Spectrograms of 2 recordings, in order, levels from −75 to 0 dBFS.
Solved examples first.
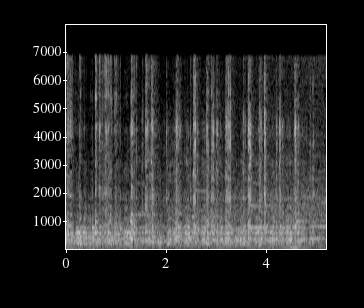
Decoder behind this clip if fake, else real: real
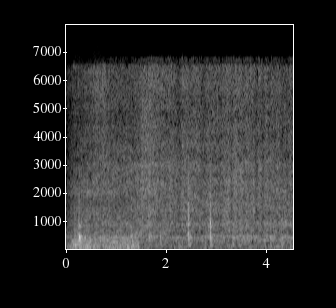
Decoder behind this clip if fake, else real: fake, vocoder, Vocos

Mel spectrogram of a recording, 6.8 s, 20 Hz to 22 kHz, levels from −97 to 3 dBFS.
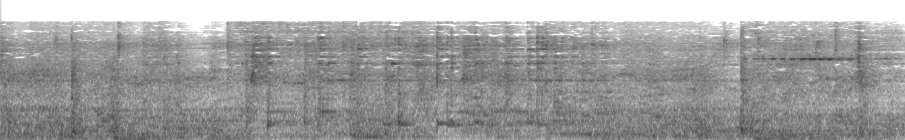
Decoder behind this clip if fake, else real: real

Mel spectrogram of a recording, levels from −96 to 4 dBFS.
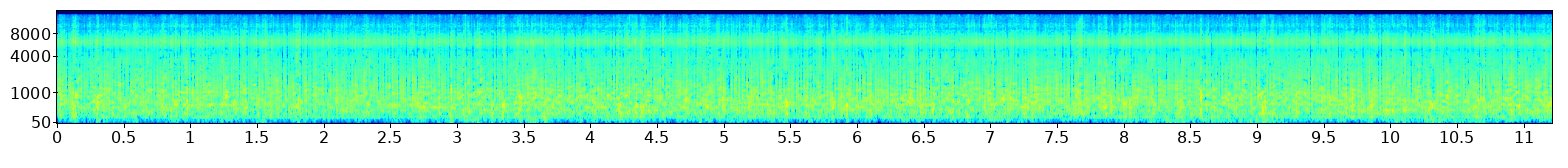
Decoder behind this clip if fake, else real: fake, vocoder, BigVGAN v2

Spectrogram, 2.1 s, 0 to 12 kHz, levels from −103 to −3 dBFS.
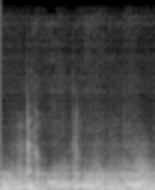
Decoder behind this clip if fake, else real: fake, codec, DAC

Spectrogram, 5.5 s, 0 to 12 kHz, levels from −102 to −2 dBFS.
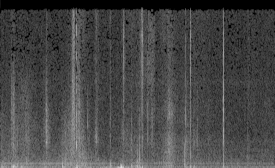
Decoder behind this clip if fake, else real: real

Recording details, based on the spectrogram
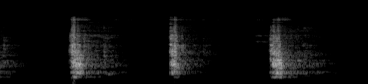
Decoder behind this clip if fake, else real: fake, vocoder, Vocos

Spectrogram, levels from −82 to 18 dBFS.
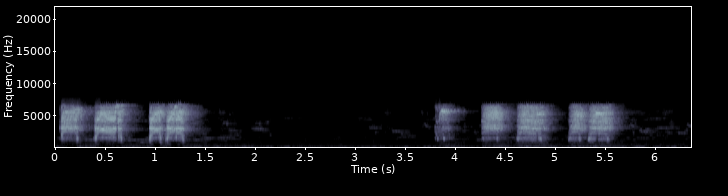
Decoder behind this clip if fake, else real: real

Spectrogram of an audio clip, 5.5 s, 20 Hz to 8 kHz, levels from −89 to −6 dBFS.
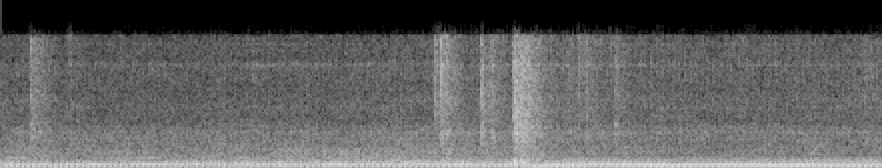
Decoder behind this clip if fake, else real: real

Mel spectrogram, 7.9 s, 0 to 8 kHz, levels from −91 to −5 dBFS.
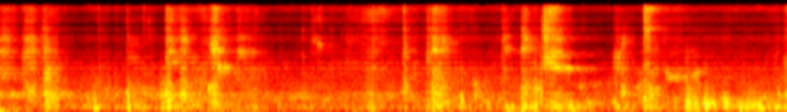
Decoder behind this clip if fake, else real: fake, codec, ZipCodec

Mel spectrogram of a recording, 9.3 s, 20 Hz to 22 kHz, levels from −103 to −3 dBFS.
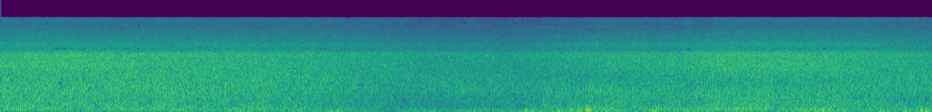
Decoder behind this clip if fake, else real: real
